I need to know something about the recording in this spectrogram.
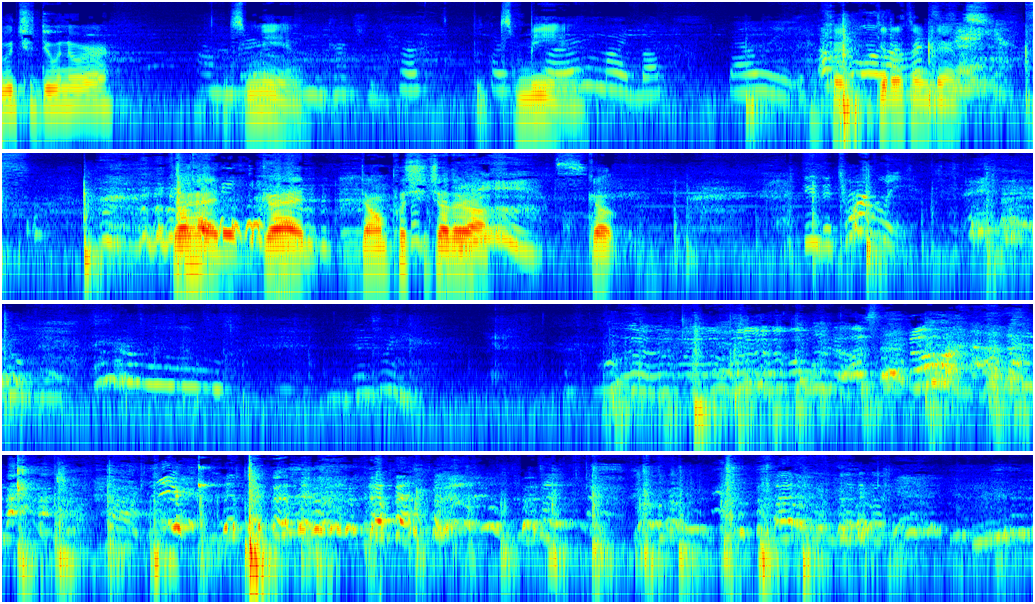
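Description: Young children talk and shout excitedly close by.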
